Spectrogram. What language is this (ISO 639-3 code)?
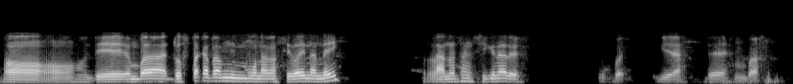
brx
